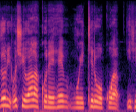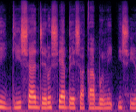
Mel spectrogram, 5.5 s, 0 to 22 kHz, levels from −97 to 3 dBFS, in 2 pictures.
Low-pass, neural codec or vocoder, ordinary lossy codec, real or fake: none; codec, 44.1 kHz, 3.4 kbps, Pupu-Codec; none; fake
